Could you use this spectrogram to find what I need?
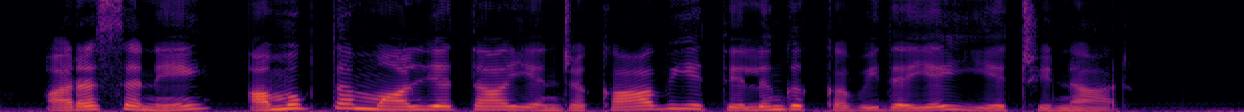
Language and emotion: Tamil, neutral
